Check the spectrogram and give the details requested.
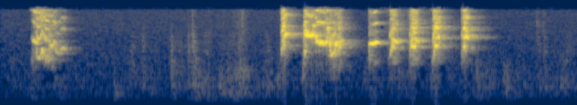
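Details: Pet Rosy-faced lovebird chirping: one harsh note, a pause, then a longer scratchy chirp followed by a rapid series of four or five sharp, evenly spaced notes.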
